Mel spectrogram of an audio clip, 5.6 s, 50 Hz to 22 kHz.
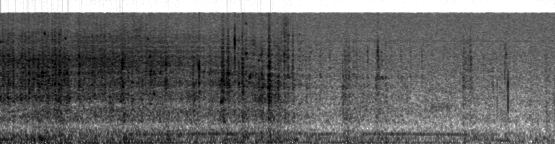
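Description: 1962 Rover P4 110's straight-six engine running as the car drives by and pulls away over a dirt track, its sound fading steadily, with a few scattered sharp clicks.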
